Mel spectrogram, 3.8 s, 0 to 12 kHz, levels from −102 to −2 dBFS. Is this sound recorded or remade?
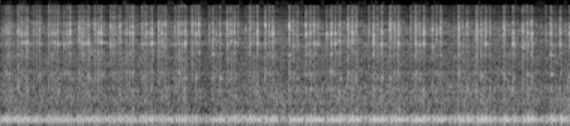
remade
